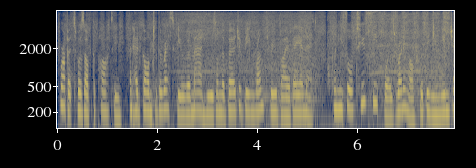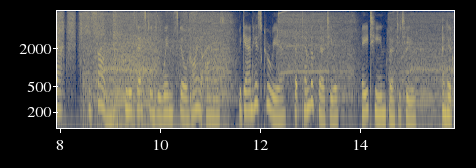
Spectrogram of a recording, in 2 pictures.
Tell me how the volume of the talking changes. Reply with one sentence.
The loudness of the talking stays about the same.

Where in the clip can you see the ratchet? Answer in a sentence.
The ratchet can't be heard in this clip.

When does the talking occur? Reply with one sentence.
You can hear the talking from 0.0 to 15.8 s.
